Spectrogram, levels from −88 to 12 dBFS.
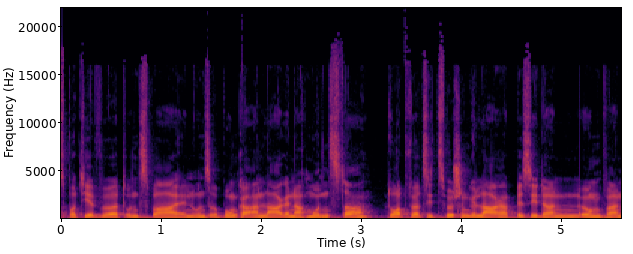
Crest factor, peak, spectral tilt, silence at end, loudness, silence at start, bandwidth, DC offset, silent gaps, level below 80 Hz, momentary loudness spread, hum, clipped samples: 16 dB; -8 dBFS; -6.5 dB/octave; 0 s; -24 LUFS; 0 s; 18.5 kHz; under 0.1%; none; -60 dBFS; 4 LU; none; under 0.1%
